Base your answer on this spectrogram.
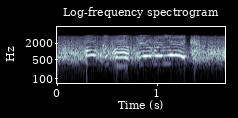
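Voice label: German damaged water mood high, speech; War Thunder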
